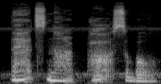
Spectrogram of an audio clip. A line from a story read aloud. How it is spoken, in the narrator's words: Raziel whispers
